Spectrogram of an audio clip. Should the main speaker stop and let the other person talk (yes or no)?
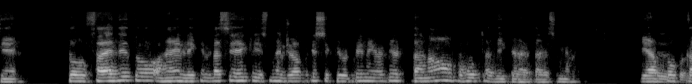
no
